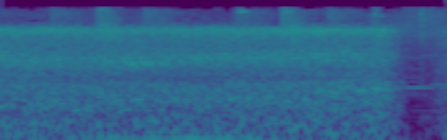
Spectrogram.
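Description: Sea surf breaking and washing up a sandy beach: a steady rushing noise.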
